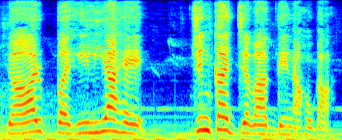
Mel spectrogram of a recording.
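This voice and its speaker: A woman's voice: on the high side, lively intonation, measured pace, a bit bright, faint music behind. A woman playing a mysterious, menacing forest guardian spirit in a cartoon story, theatrical, ominous and commanding. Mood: challenging, enigmatic.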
